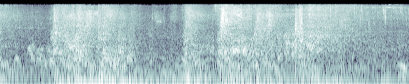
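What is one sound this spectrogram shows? Magical blasts whoosh and crackle.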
